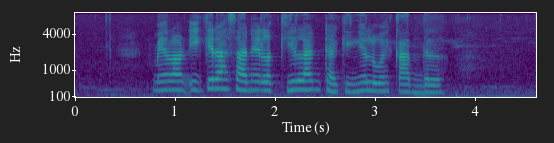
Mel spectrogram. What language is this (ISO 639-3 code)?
jav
